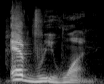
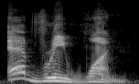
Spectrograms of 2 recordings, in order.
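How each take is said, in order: First: Everyone said low and firm; emphatic everyone. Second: Everyone drawn out slowly; slow emphatic repeat. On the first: Pastor to listeners, stressing everyone. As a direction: lean hard on everyone. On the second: Pastor to listeners, repeating everyone slowly. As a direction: stretch out everyone for weight. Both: Real, not acted. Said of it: "A pastor has to investigate".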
